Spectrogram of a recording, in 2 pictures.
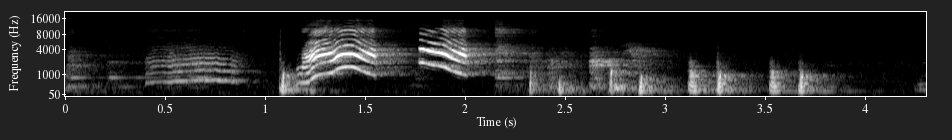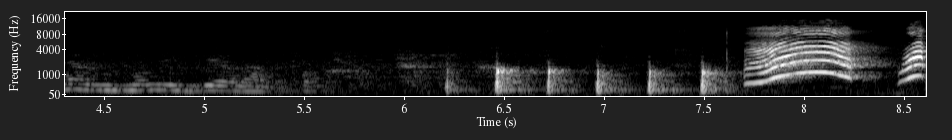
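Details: A talking parrot kept as a pet repeats mummy and papa indoors: loud nasal squeaky syllables, a lower murmured stretch, then quick clipped notes ending in a strong high wavering call.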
